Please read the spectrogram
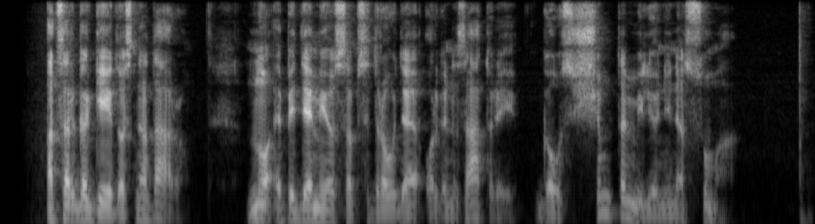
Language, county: Lithuanian, Šiauliai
